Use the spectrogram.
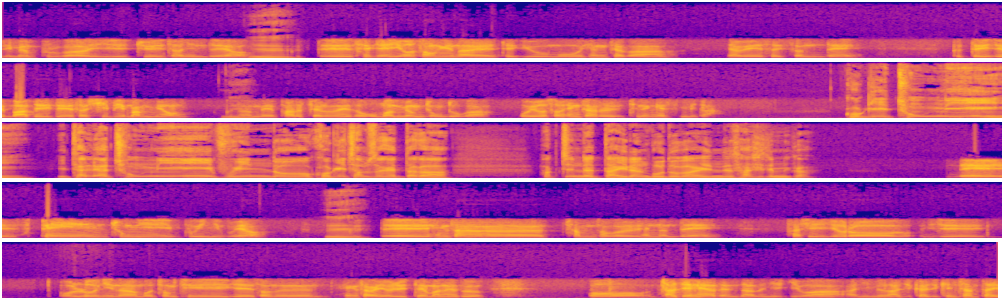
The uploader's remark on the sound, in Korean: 전화연결 이탈리아 전역이 '레드존'. (이탈리아 교민). 전화연결 의회까지 폐쇄한 스페인. (스페인 교민).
